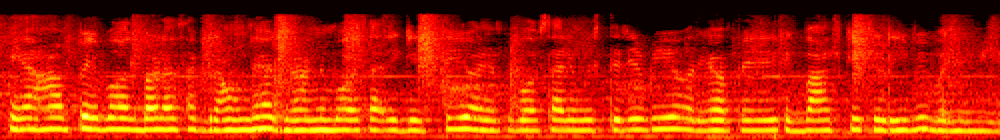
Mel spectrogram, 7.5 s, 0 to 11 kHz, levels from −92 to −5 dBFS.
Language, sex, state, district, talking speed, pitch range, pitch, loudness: Hindi, female, Jharkhand, Jamtara, 240 wpm, 240-260 Hz, 245 Hz, -28 LUFS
